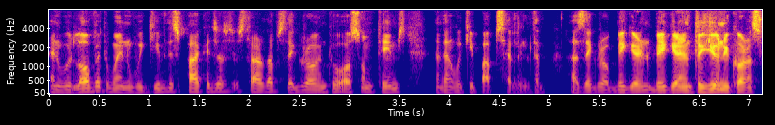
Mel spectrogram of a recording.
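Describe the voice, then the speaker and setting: A man speaks at a very fast pace in a Greek accent, his fairly low voice showing ordinary pitch variation. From Greece. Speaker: entrepreneur. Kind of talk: interview.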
